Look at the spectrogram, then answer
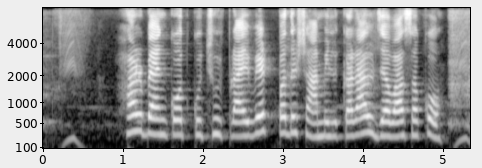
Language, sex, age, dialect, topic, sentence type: Magahi, female, 25-30, Northeastern/Surjapuri, banking, statement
